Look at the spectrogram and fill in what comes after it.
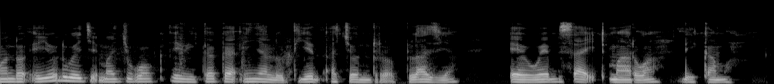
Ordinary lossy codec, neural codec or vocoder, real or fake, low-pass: none; none; real; 7.2 kHz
